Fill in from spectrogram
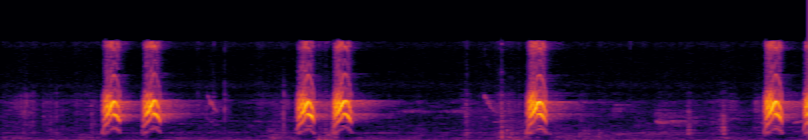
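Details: Plain-throated sunbird calling to prompt caged birds into song: sharp high chips mostly in doubled pairs, with short gaps and faint background ticks.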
